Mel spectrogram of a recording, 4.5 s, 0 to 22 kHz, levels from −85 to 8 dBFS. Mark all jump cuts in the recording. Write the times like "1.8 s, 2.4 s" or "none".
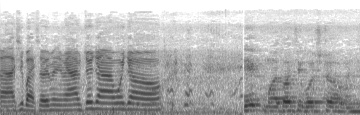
3.0 s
